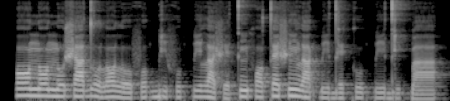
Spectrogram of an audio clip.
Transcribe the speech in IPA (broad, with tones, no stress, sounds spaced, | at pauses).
ɔ˧ n ɔ˧ n o˦ ʃ a˦ d o˦˨ l ɔ˧ l o˨ f o˨˦ ɡ͡b i˦˨ f u˧ k͡p i˦ l a˦˨ ʃ e˨ t ĩ˧ f ɔ˧ t ɛ˦ ʃ ĩ˦ l a˦ k͡p i˧ d e˧ k u˧ k͡p i˧ d i˧ k͡p a˧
